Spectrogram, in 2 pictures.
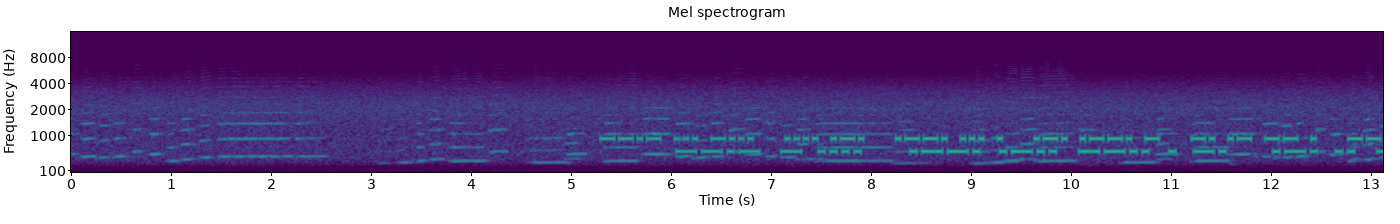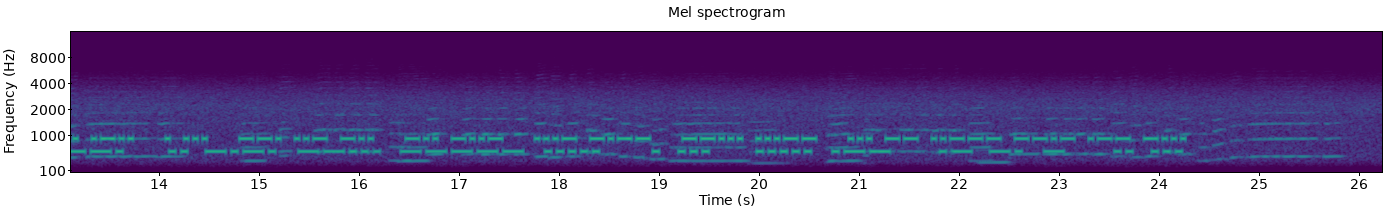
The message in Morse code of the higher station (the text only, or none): QSB HR PSE RPT NAME GL ES GUD DX VY 73 SM2QWB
